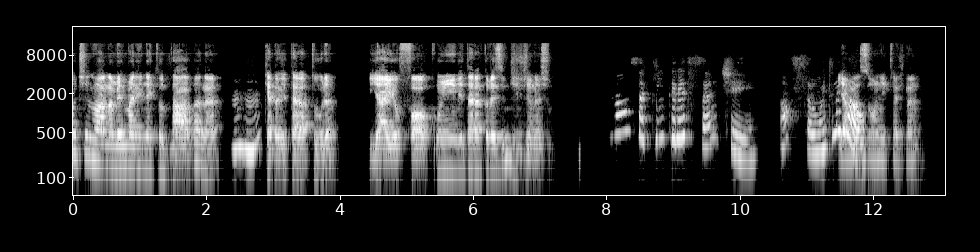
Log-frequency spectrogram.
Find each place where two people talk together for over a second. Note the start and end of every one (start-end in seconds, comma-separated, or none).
none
